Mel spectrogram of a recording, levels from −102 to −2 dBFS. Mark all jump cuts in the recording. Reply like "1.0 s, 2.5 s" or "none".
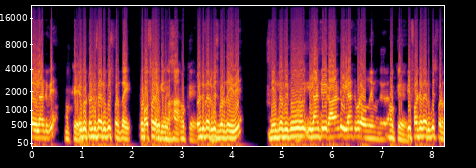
none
